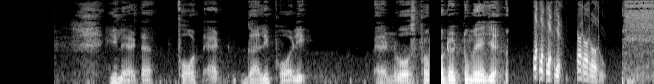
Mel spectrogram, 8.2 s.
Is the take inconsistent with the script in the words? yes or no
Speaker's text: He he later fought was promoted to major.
yes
